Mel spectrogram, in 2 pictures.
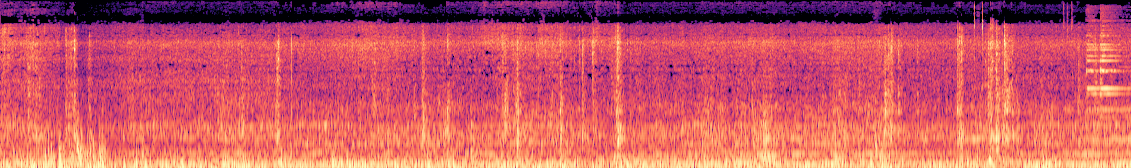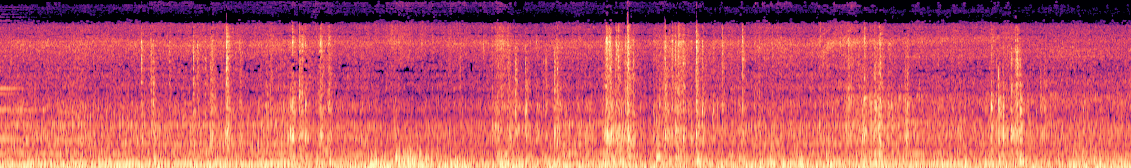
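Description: JCB backhoe loader's diesel engine running steadily while it digs, with stones and soil clattering now and then as the bucket scrapes and drops rubble.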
